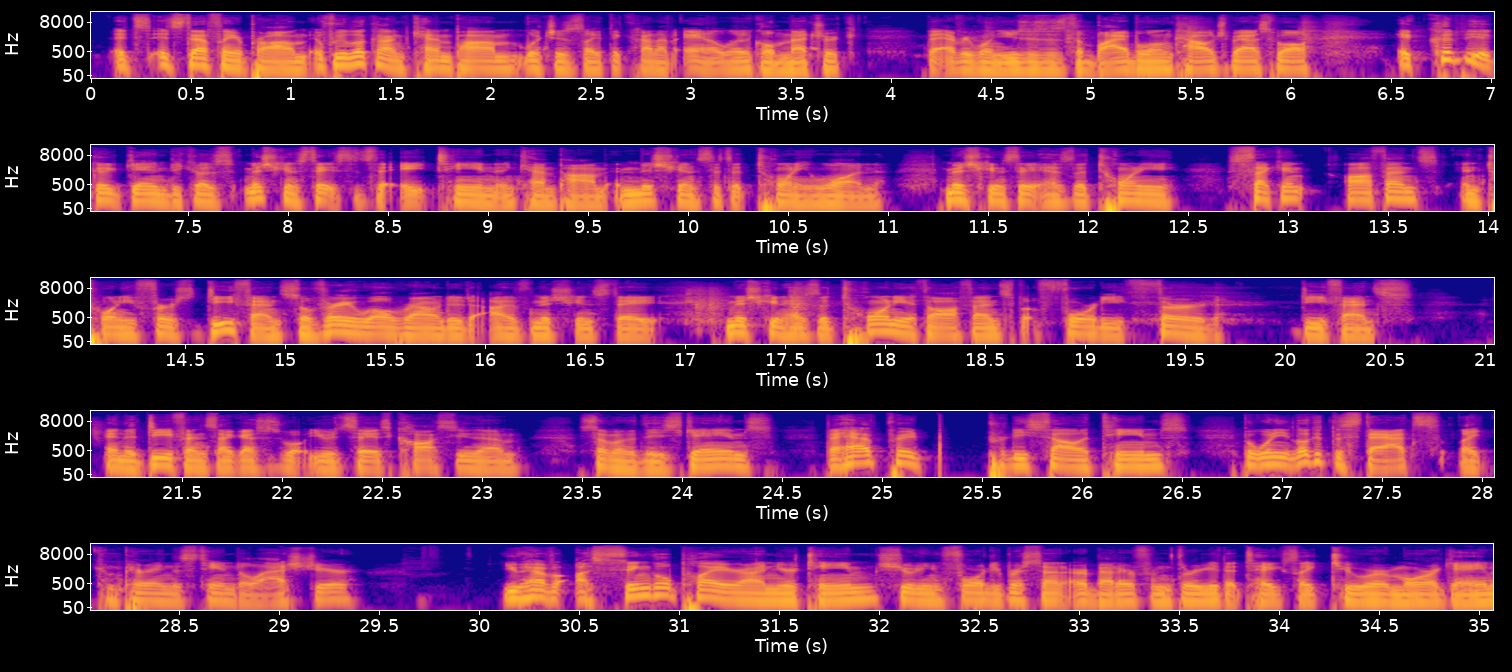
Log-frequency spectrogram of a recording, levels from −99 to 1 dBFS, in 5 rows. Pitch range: 95-110 Hz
